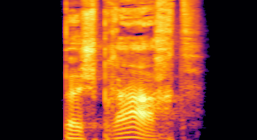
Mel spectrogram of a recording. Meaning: second-person plural preterite of besprechen
- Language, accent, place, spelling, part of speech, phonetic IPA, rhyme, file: German, Germany, Berlin, bespracht, verb, [bəˈʃpʁaːxt], -aːxt, De-bespracht.ogg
